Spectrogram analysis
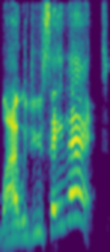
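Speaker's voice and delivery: slight upward pitch lift on the word "that". Teaching how pitch marks a question, the speaker demonstrates rising question intonation. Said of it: "my pitch goes up a little bit".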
